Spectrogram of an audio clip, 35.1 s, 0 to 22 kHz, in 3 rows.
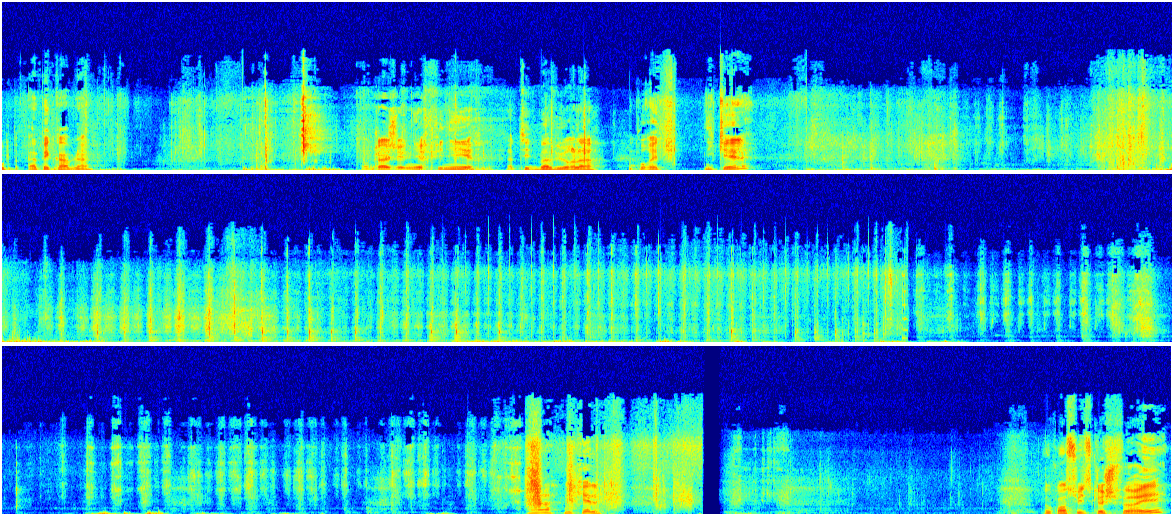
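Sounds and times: chisel scraping wood: 12.4s - 30.4s.

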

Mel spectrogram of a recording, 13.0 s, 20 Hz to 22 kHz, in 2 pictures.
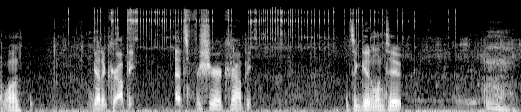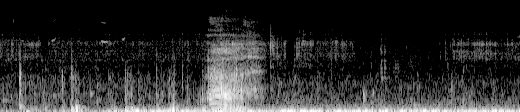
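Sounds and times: water slapping boat hull: 0.3s - 9.2s.

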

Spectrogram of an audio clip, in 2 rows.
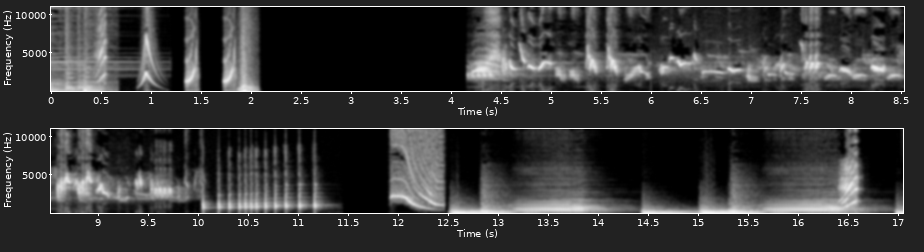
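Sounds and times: birds chirping and twittering: 4.2s - 10.4s.

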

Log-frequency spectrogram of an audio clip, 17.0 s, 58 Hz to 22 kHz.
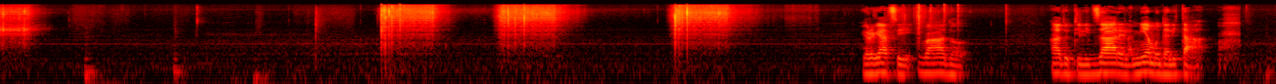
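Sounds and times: breathy vaping hisses: 0.0s - 0.6s, 5.1s - 7.8s, 8.9s - 10.2s.

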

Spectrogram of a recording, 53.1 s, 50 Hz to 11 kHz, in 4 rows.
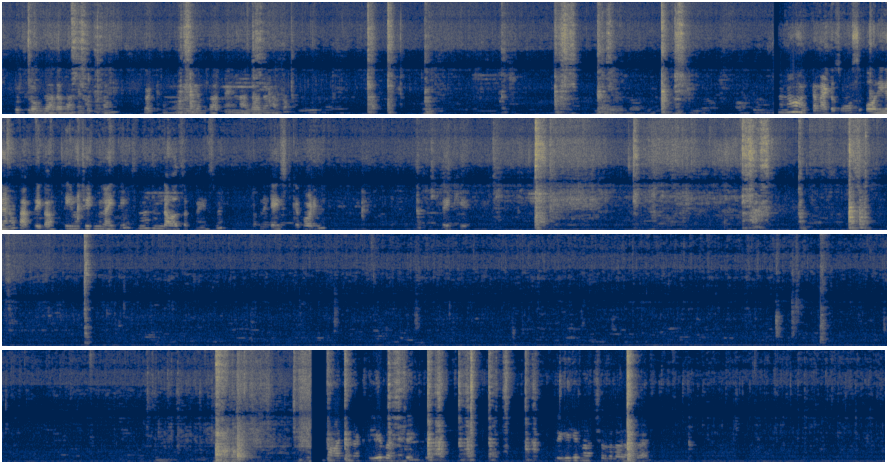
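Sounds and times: faint frying sizzle: 0.0s - 53.0s
metal spatula scraping pan: 0.2s - 4.4s, 5.5s - 10.5s, 19.5s - 26.9s, 42.4s - 44.6s, 45.4s - 48.0s.

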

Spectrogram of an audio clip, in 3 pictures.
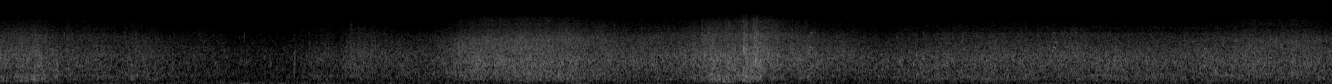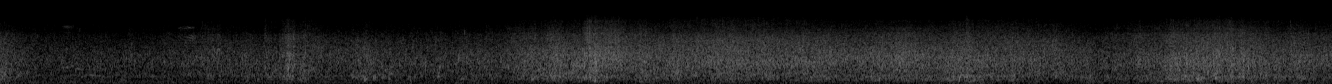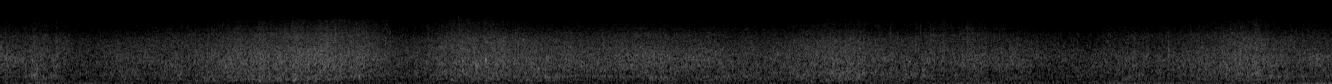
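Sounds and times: wind: 0.0s - 39.9s
sea waves washing in: 15.5s - 39.9s.

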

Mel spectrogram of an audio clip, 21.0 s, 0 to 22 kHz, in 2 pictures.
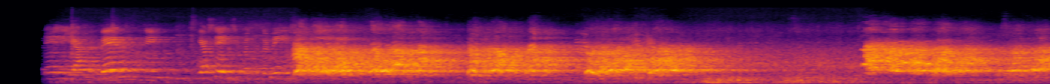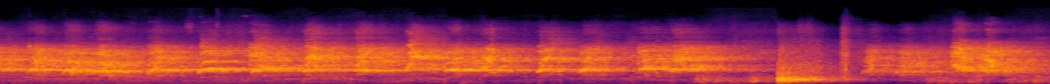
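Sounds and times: dog barking and yipping: 2.9s - 7.2s, 8.6s - 18.0s, 19.1s - 21.0s.

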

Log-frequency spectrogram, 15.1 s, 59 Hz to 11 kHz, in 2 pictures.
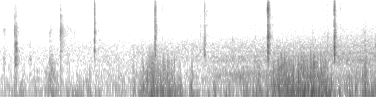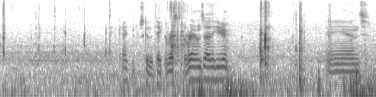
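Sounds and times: rifle clicks and ticks: 4.0s - 4.3s, 5.3s - 5.6s, 6.5s - 9.9s.

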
